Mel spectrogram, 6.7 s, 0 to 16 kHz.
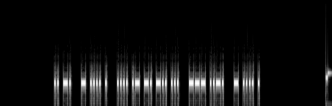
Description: Morse code, heard as a keyed tone, about 40 wpm, 700 Hz. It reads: IN THE HANDS OF THE
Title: Sets of 5 Words 40wpm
